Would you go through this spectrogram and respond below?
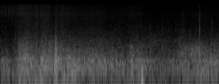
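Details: Clementine, a female pet cat, purring close to a fluffy microphone: a soft, steady low rumble that swells and fades with her breathing, with a few faint clicks and rustles on top.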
